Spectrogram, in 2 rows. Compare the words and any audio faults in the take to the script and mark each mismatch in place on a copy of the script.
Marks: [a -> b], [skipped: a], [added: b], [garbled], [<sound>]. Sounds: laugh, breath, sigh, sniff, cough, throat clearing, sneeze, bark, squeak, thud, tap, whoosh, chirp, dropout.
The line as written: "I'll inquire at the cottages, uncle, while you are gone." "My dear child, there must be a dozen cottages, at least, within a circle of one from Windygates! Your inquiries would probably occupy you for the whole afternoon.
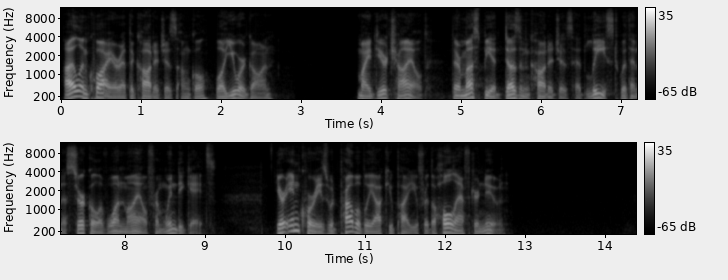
"I'll inquire at the cottages, uncle, while you are gone." "My dear child, there must be a dozen cottages, at least, within a circle of one [added: mile] from Windygates! Your inquiries would probably occupy you for the whole afternoon.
